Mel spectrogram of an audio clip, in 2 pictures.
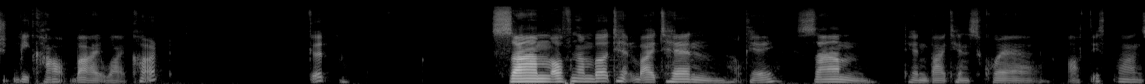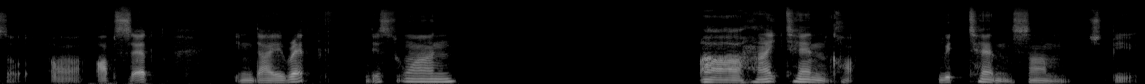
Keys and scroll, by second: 0.0-1.5 typing, 2.1 Tab, 3.4-4.2 typing, 7.1-8.6 typing, 11.8-22.8 typing.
